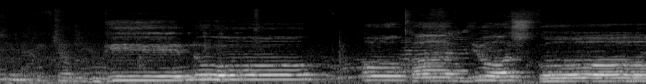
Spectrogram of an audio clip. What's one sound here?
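A man sings slowly through a microphone.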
